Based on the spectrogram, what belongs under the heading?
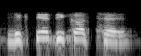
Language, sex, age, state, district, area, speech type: Maithili, female, 45-60, Bihar, Muzaffarpur, rural, conversation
